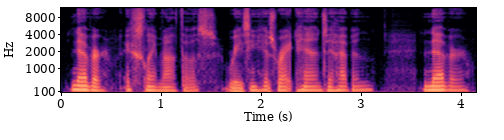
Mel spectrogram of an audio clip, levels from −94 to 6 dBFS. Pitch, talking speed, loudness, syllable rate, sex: 140 Hz, 145 wpm, -20 LUFS, 5.0 syllables/s, female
